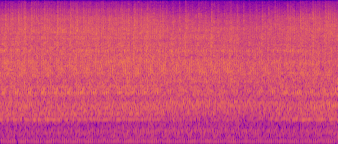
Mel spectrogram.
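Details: Old engine, started in neutral: loud, steady low rumble with an even beat, no knocks or misfires; runs good.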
